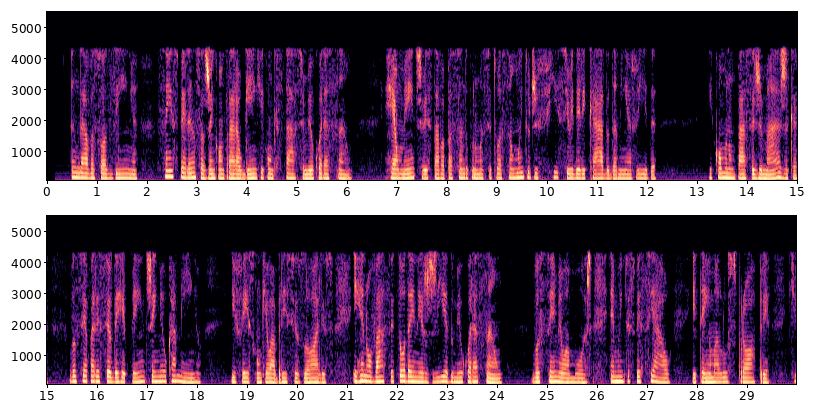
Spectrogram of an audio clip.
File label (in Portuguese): ROMÂNTICA (F); Românticas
